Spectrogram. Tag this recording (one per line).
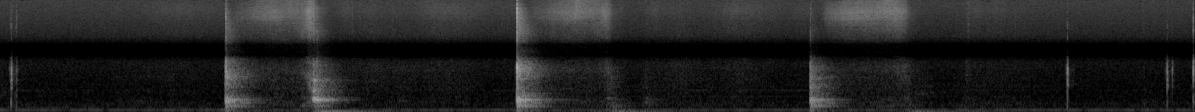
wipe
clean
